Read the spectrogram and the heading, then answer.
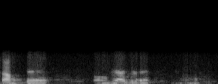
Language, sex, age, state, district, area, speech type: Bengali, male, 18-30, West Bengal, Uttar Dinajpur, rural, conversation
